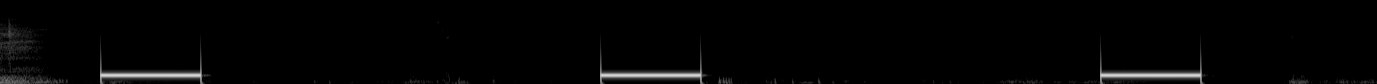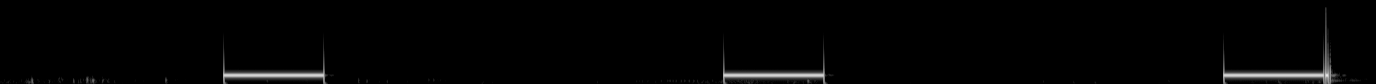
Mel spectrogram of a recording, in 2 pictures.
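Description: A telephone tone after dialing a number: a steady mid-pitched tone sounds six times, each lasting about a second, separated by long, even pauses. No voices are present.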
